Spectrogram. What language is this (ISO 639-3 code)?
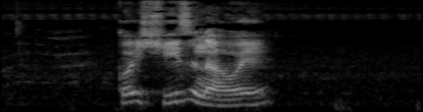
kxp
